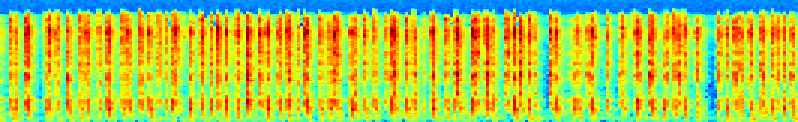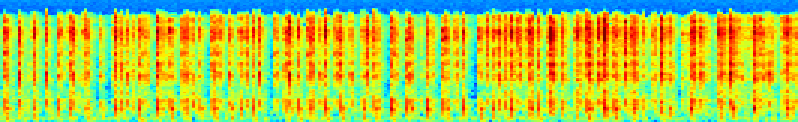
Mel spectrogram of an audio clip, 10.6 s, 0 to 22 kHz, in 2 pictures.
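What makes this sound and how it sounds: Fingertips of the hand gripping a tall, hollow cardboard Pringles crisp tube tap rapidly and continuously on its side. The taps are dry and hollow, with a body around 300 Hz and a short ring. They run steadily for about 11 seconds, with only brief pauses.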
